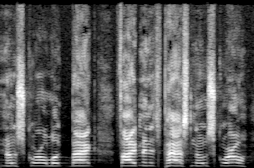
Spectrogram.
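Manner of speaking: usual speaking voice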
